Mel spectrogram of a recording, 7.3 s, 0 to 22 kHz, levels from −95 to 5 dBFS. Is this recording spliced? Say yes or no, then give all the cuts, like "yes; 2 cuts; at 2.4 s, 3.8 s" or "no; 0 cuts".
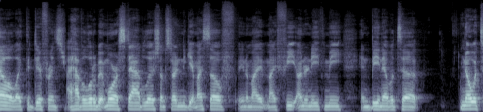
yes; 1 cut; at 1.0 s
